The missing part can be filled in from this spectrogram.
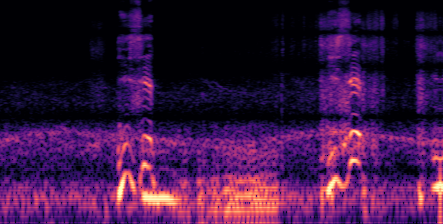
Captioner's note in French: Petit grognement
